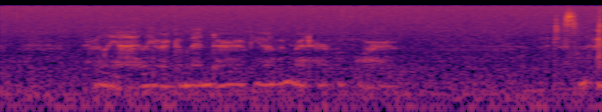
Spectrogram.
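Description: A woman whispering and talking softly, close to the microphone, for a few seconds, then a quieter pause.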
